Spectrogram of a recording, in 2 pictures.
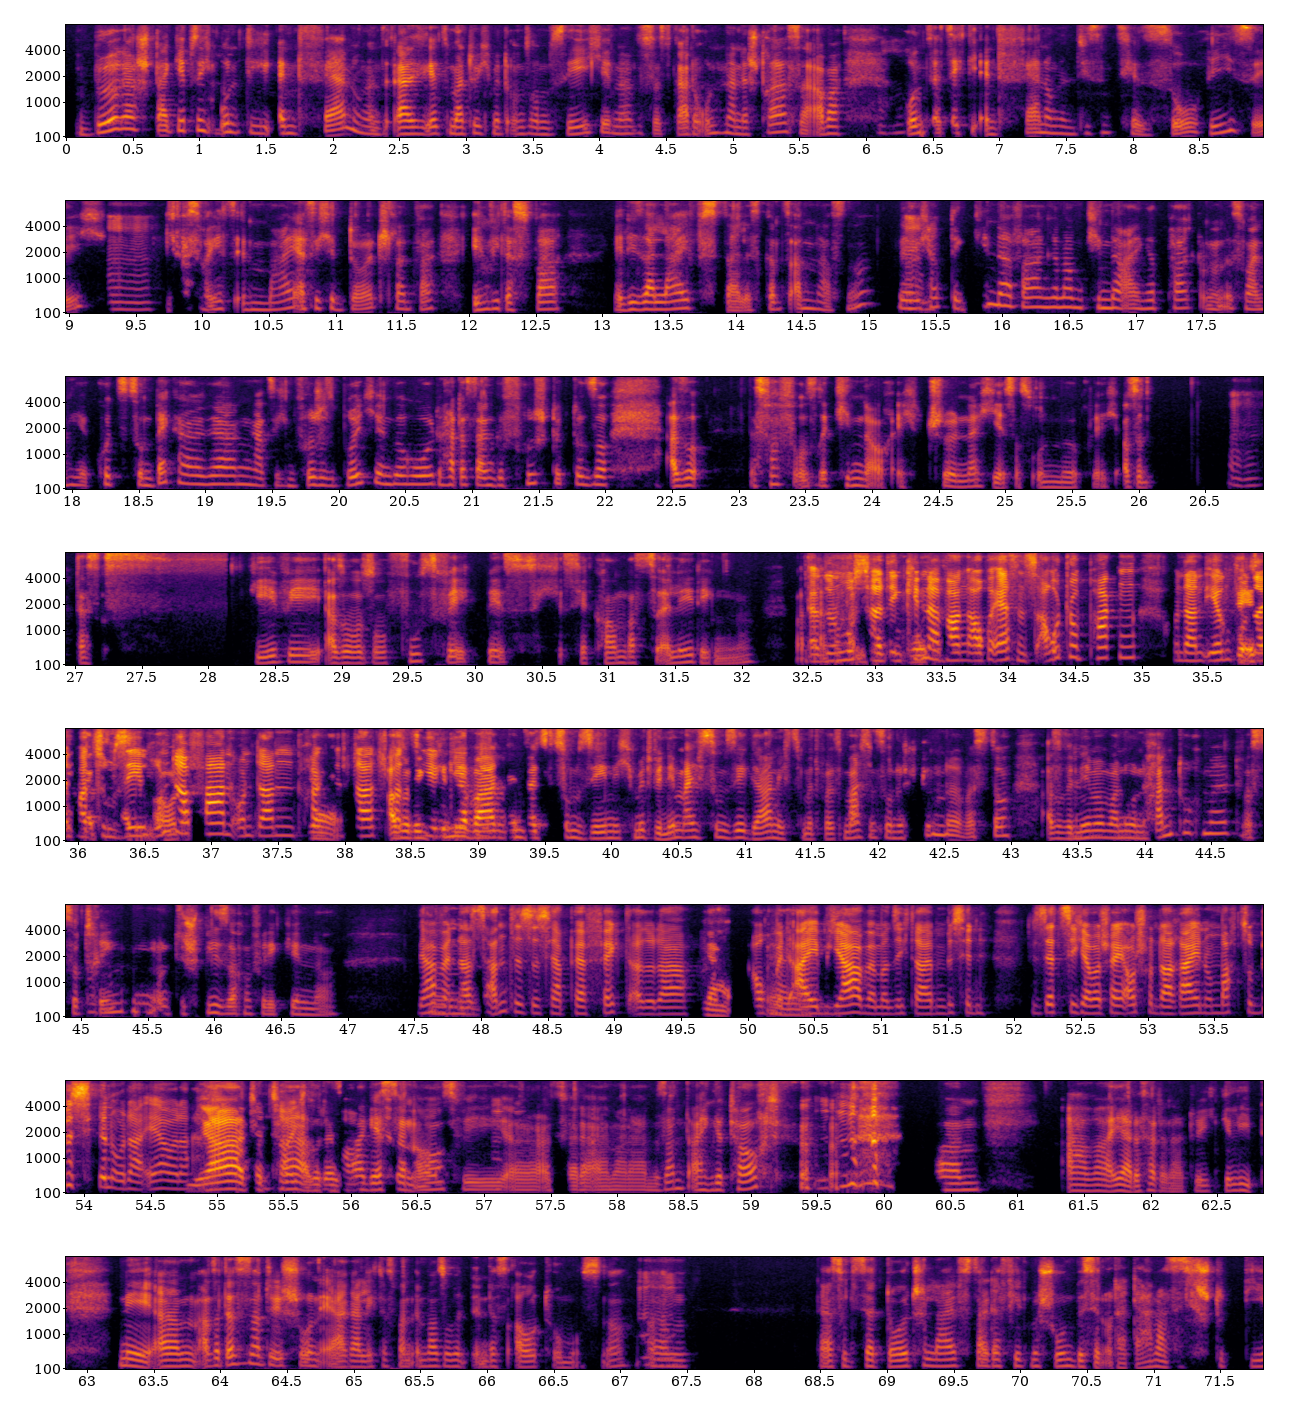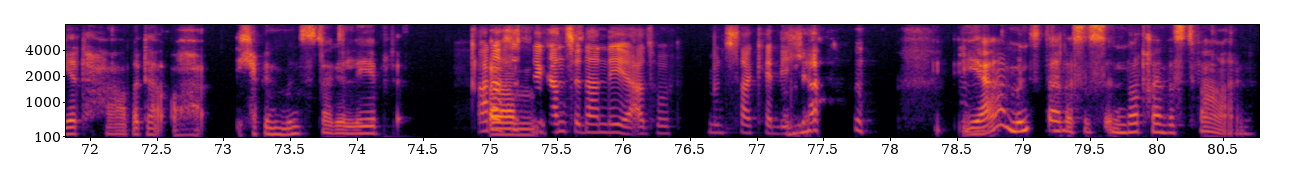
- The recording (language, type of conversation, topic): German, unstructured, Was macht für dich einen perfekten Sonntag aus?
- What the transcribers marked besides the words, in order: static; other background noise; in English: "Lifestyle"; distorted speech; laughing while speaking: "bisschen"; laughing while speaking: "eingetaucht"; laugh; in English: "Lifestyle"; unintelligible speech; laughing while speaking: "ja"; chuckle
